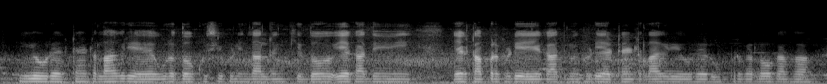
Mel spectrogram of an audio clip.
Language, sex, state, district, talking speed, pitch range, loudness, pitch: Marwari, male, Rajasthan, Churu, 190 wpm, 120-125 Hz, -25 LUFS, 125 Hz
